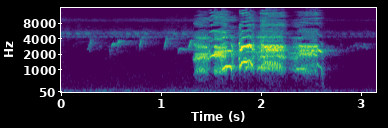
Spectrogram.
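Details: Red junglefowl from Aceh crowing: one short, harsh crow of about a second and a half, broken into four loud bursts. Thin whistled notes from small birds come before it, over a steady high insect drone.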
